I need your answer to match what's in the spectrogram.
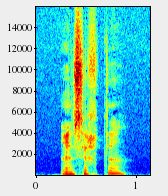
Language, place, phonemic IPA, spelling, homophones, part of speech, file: French, Paris, /ɛ̃.sɛʁ.tɛ̃/, incertain, incertains, adjective, Fr-incertain.ogg
- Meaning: uncertain; unsure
